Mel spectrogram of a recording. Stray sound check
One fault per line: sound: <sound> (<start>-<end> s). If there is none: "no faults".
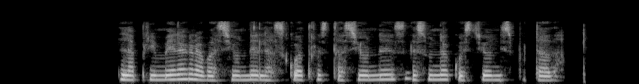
no faults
